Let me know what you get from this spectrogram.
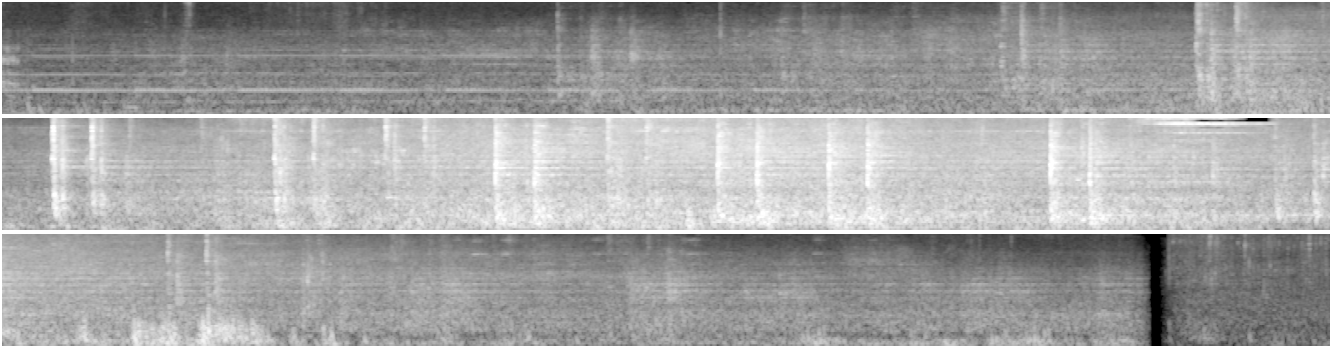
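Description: Konan Railway Konan Line electric train of stainless-steel cars passing close by. It builds up from about six seconds in, its wheels clacking over the rail joints loudest around the middle, then fades away.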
